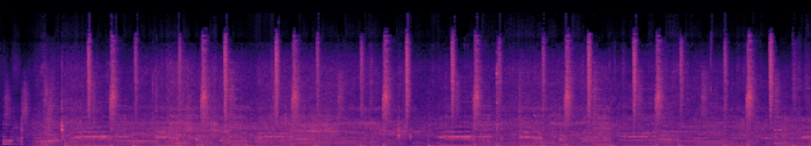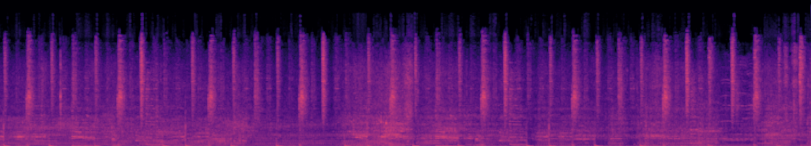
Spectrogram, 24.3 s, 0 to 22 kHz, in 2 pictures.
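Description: Off-road ride on a 300L enduro dual sport motorcycle, the engine loud and close throughout with its revs rising and falling over rough terrain, while a voice is heard faintly at times.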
